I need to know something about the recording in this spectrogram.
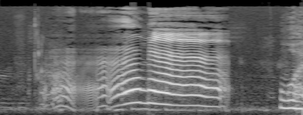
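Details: A baby's short rising and falling fussy cry with whimpers between wails, in a quiet small room; the baby has the hiccups.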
